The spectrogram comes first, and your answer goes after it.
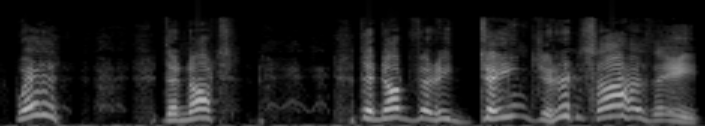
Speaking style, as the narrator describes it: Seamus choked

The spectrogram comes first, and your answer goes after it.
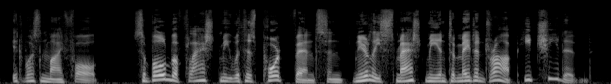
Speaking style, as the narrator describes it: Anakin said quietly

